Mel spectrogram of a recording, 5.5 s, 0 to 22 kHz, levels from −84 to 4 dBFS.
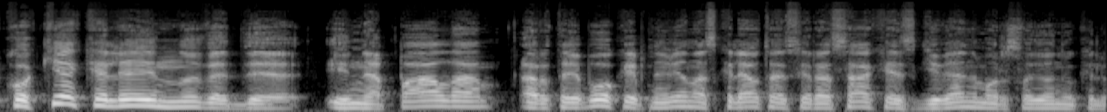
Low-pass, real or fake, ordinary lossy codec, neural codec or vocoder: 19.8 kHz; real; Opus, 32 kbps; none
